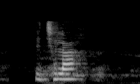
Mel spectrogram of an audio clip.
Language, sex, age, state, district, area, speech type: Hindi, female, 30-45, Madhya Pradesh, Chhindwara, urban, read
